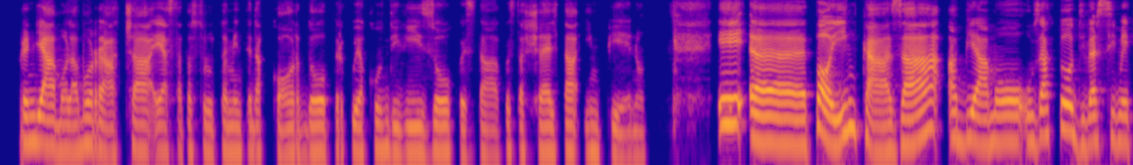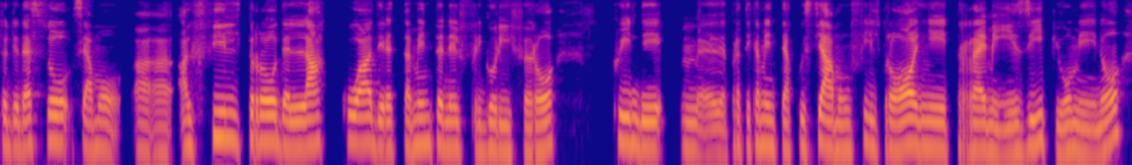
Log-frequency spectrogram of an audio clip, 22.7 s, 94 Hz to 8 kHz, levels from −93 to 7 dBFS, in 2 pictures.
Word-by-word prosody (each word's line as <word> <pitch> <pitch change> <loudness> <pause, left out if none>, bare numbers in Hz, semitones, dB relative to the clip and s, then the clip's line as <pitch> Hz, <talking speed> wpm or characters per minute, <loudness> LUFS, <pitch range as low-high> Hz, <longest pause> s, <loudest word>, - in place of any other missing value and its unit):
prendiamo 170 -5 +2
la 135 0 -4
borraccia" 140 -3 -2
ea 135 +1 -2
stata 135 +1 -8
assolutamente 135 -1 -8
d'accordo 135 0 -3
per 140 +1 -10
cui 140 - -4
ha 130 - -5
condiviso 130 -1 -4
questa 120 -1 -8
questa 135 +2 -9
scelta 135 +1 -3
in 130 0 -9
pieno. 115 -2 -11 0.7
E, 285 -1 +8
uhm, 165 -4 +7
poi 165 +1 +8
in 250 +1 +2
casa 160 - +5
abbiamo 180 -1 +2
usato 205 +6 +3
diversi 175 0 -1
metodi 165 -3 -4
adesso 160 +3 -1
siamo, 145 0 -5
uhm, 145 - -10
a 130 -1 -8
al 160 +2 -5
filtro 185 -1 0
dell'acqua 170 +3 0
direttamente 160 +2 -3
nel 150 -1 -3
frigorifero. 140 +1 -4 0.6
Quindi, 160 -4 -2
mhmm, 150 -1 -8
ehm, 125 +1 -6
praticamente 155 +4 -5
acquistiamo 145 0 0
un 140 - -6
filtro 155 0 -6
ogni 150 -1 +1
3 145 -2 0
mesi, 135 +6 -5
più 130 -5 -8
o 140 - -1
meno, 140 - -3
150 Hz, 125 wpm, -22 LUFS, 135-170 Hz, 0.7 s, E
